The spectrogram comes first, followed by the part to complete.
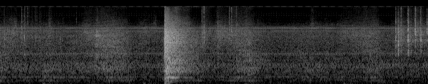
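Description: Sewer inspection camera's push cable being fed down the line: a steady hiss with one sharp knock about one and a half seconds in.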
